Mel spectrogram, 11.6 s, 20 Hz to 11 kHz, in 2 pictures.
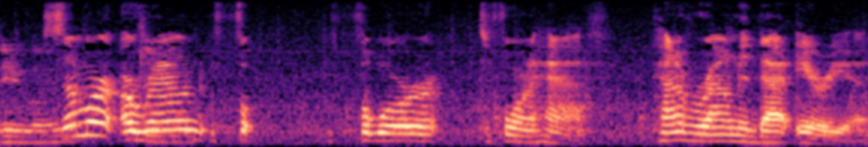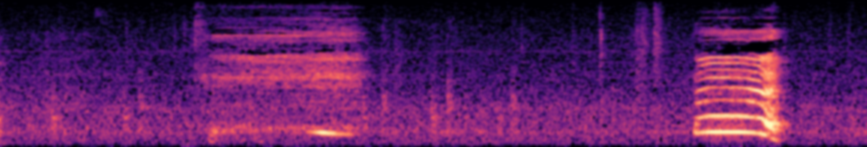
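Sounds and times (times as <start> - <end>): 
speech: 0.3 - 1.8, 2.4 - 5.9, 10.4 - 11.1
person yawning: 7.2 - 8.2, 10.4 - 11.1
short loud voiced groan: 7.2 - 8.3, 10.4 - 11.1.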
